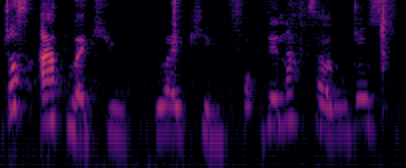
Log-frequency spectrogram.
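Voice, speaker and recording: A woman's voice: a little high, animated, a little fast, a crowd in the background, natural voice. An actress with a Nigerian English accent playing a playful young woman who pleads with her friend for the sake of money, in a film drama. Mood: coaxing. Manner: coaxing, pleading, laughs loudly.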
